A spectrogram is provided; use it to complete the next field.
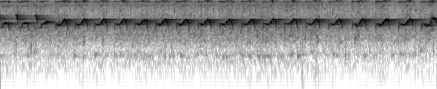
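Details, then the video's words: A long-tailed shrike, given water therapy, sings a quick run of short, bright, upslurred chirps, close to four a second, over a thin steady high-pitched hiss. "pentet Matahari gacor"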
